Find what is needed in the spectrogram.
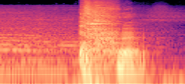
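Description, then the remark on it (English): A sharp burst of coughing: two quick, rough hacks in succession, loud and throaty, from someone who has just got something caught in the throat, with quiet room noise before and after. “it sounds like I'm about to cry, but I just got something in my throat.”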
